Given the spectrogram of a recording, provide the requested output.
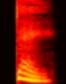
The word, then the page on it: day: British English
